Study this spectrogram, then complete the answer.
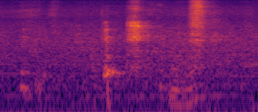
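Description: A woman laughs softly close by.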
